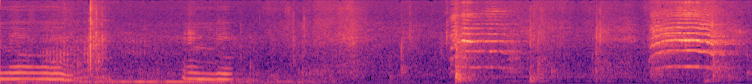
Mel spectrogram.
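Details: Tulip, a male pet cat, greets his human returning after three days away; a person's repeated hellos come first, then two bright, drawn-out meows a couple of seconds apart, indoors.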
